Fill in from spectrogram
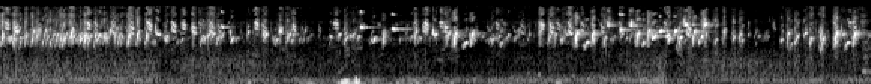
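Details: Several European goldfinches chattering together in mating and readiness calls meant to prompt silent males to sing; bursts of bright, rapid twittering and short whistled notes, with a brief pause and a low thump midway.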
